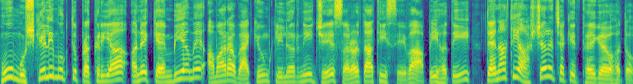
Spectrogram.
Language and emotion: Gujarati, surprised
